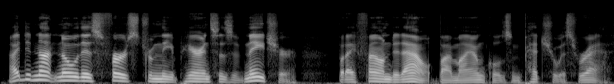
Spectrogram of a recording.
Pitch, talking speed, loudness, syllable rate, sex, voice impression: 120 Hz, 205 wpm, -21 LUFS, 5.2 syllables/s, male, masculine, adult-like, slightly clear, fluent, slightly cool, slightly intellectual, refreshing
